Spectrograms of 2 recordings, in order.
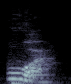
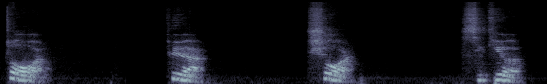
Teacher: a combination of short oo sound and the schwa sound. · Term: diphthong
